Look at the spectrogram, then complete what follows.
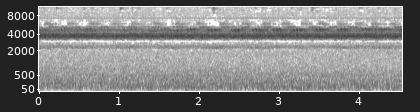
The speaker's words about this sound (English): we listen to the very first bird of the dawn starts singing and the very last cricket of the night stops singing. And I think that's a really special opportunity to listen to that inflection point where day meets night.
